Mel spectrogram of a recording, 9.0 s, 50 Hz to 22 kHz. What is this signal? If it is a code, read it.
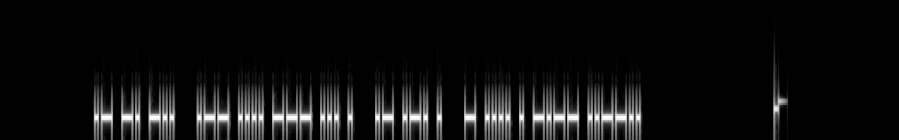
Morse code, heard as a keyed tone, about 34 wpm, 700 Hz. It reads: AND WHOSE ARE THEY?
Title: Sentences from Top 1200 Words 35wpm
